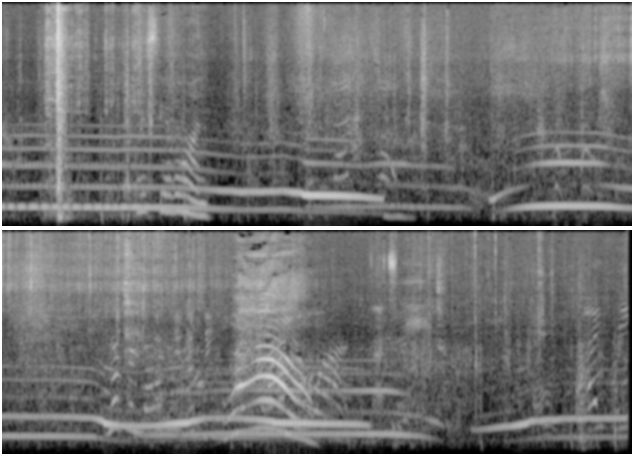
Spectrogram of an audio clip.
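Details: Several gray wolves (Canis lupus) howl together in long, overlapping tones that slide up and down in pitch.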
